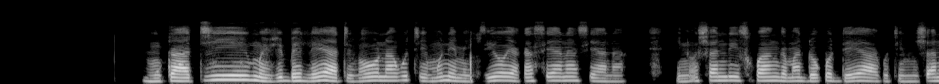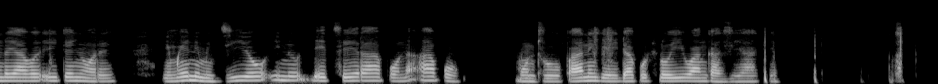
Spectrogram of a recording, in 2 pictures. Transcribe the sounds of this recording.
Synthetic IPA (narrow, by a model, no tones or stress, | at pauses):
mukatimwe̞ʐibʱe̞ɮe̞jatino̞ːnakutimune̞mid͡zijo̞jakasijanasijana | ino̞̰ʃandiswaŋɡe̞madʱo̞ko̞dʱe̞jakutimiʃando̞jaʋo̞iːte̞ɲo̞ːɾe̞ | imwe̞nemid͡zijo̞ʔino̞ɗe̞t͡se̞ɾapo̞na̰ʔapo̞ | muntʰupaːne̞ŋɡe̞iɗakuɬo̞jiwaŋɡazijaːke̞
